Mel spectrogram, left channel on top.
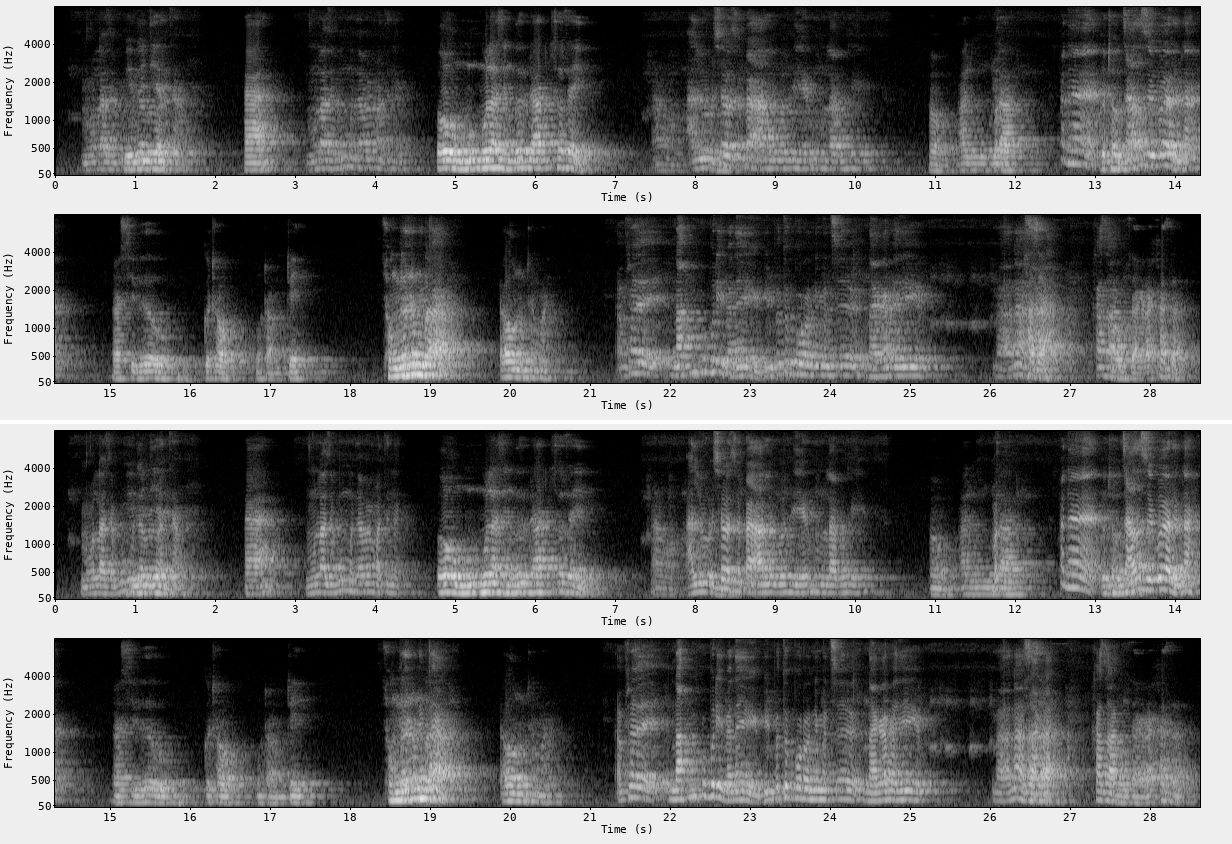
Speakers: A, on the right (about 60°); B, on the left (about 50°).
A: मलाजोंबो
B: बेबायदि
A: मोनजाबाय
B: आरो
A: माथो आं
B: हा
A: मुलाजोंबो मोनजाबाय माथ
B: औ मुला जोंबो बिराद गोथाव जायो
A: औ आलु
B: उम
A: सोरबा सोरबा आलुबो होयो मुलाबो होयो
B: औ आलु मुला
A: मा माने
B: गोथाव <unintelligible>
A: जाजाजोबो आरोना
B: गासिबो गोथाव मथा मथि संनो
A: ओमफ्राय
B: रोंबा
A: नोंथां
B: औ <unintelligible>
A: ओमफ्राय नाफामखौ बोरै बानायो बेबोथ' बर'नि मोनसे नागार हायै माना
B: खाजा
A: जाग्रा खाजा
B: औ जाग्रा खाजा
